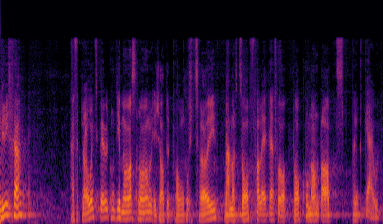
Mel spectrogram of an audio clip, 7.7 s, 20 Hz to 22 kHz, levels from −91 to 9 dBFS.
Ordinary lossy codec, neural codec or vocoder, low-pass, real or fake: none; codec, 24 kHz, 1.5 kbps, HILCodec; 10.8 kHz; fake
